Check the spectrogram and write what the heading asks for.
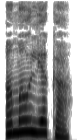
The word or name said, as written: ಅಮೌಲ್ಯಕ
